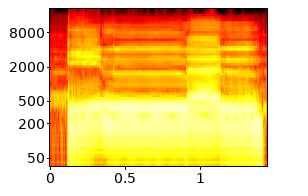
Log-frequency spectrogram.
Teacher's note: huruf la kita tahan dan kita tekan karena terdapat tanda tasdid di atasnya illal. Lalu huruf la langsung sambung lompat ke huruf lam yang berharakat sukun. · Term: tasydid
